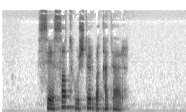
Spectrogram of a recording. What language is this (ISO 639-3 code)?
ckb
